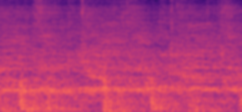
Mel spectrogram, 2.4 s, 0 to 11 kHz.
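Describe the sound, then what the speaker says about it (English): A pro wrestling crowd in Plaquemine roars and cheers as a wrestler struggles in a match, a dense ongoing crowd noise with a few thuds, under a commentator's voice. "the crowd here, our Pro Wrestling 225 family and Plaquemine trying to will him back to his feet"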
